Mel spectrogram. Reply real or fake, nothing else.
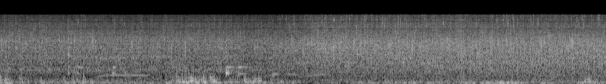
real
